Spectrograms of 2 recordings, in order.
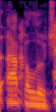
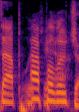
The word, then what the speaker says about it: Iapalucci: It's Appalucci. – Everyone always does that. – It's Appalucci. – It's Appalucci. Yeah. But everyone thinks it's Lapalucci.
